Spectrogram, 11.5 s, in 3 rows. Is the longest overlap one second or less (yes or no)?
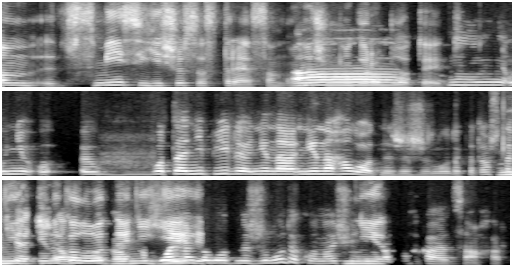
no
